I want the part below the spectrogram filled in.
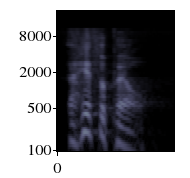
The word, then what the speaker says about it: Ahithophel: It says, now, there was a guy named Ahithophel. That's how I'm going to pronounce it. I know that's not the Hebrew pronunciation, but it's the English one, I think.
